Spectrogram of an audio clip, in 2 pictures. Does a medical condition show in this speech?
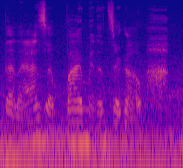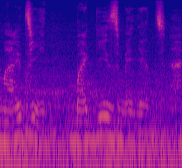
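Yes: ALS; about two years since onset, lost walking.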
